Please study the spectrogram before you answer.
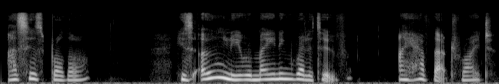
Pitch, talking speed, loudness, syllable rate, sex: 225 Hz, 120 wpm, -18 LUFS, 5.3 syllables/s, female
